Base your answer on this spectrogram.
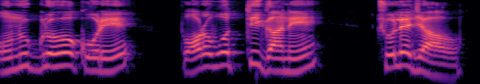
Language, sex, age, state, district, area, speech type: Bengali, male, 30-45, West Bengal, South 24 Parganas, rural, read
